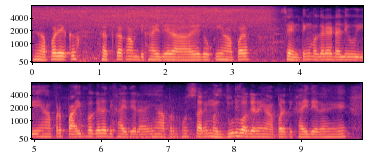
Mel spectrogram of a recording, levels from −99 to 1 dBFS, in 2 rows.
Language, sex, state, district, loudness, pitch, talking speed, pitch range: Hindi, male, Bihar, Jahanabad, -22 LUFS, 150 Hz, 235 wpm, 145-160 Hz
